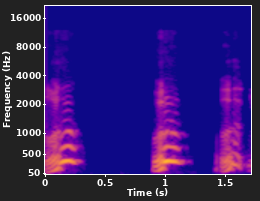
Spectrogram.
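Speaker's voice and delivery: high-pitched woo, repeated; short high hoots in imitation; mock "woo". Mimicking a man idly scrolling, playful high woos. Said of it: "my man was literally going".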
